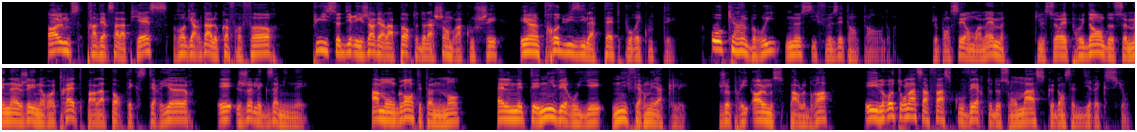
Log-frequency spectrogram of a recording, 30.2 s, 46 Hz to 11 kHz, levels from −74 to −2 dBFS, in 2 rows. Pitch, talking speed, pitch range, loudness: 105 Hz, 155 wpm, 90-120 Hz, -24 LUFS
